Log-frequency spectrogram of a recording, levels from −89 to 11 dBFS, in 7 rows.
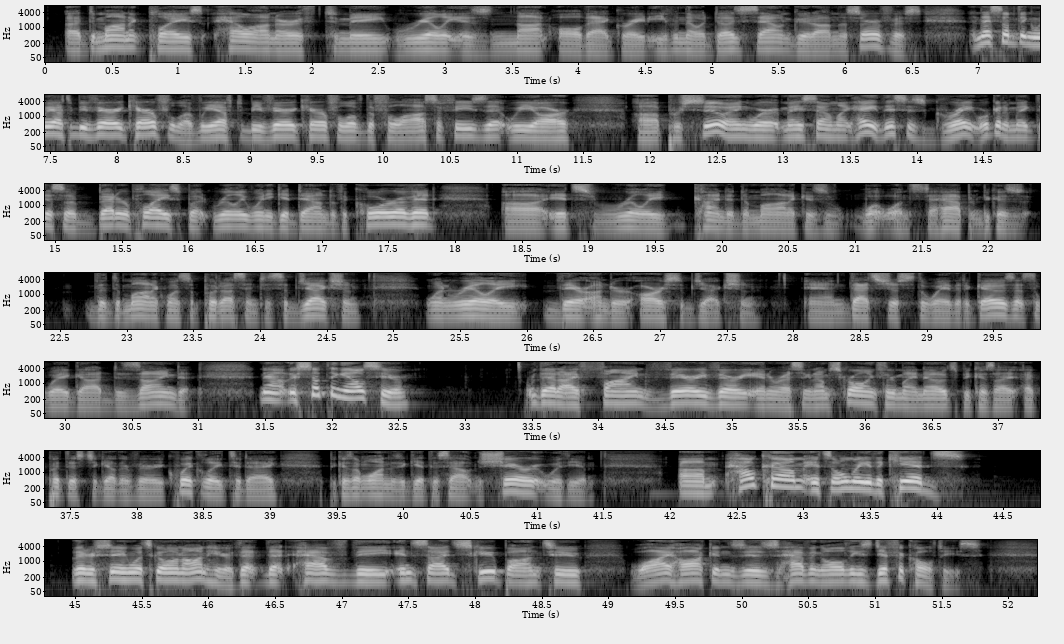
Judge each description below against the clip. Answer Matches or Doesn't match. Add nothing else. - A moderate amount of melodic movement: Doesn't match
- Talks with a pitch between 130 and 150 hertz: Matches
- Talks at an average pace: Doesn't match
